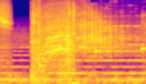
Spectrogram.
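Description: Cartoon mechanical whirring sound effect starting about half a second in, rising in pitch at first, as a robotic arm swings a hand mirror into place, over soft sustained background music.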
